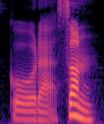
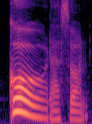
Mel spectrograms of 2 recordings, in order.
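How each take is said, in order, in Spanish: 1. El acento está en la última sílaba. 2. El acento está en la primera sílaba. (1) "es corazón" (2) "No digo corazón"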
